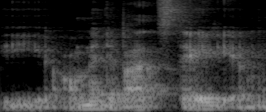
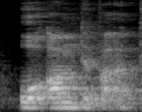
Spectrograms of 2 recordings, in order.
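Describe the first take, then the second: First: The name is said in a plain English way. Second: The name is said in a local-sounding way.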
